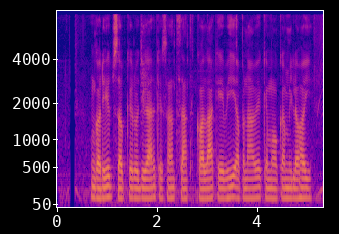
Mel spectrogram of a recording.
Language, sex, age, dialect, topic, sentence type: Magahi, male, 25-30, Western, banking, statement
